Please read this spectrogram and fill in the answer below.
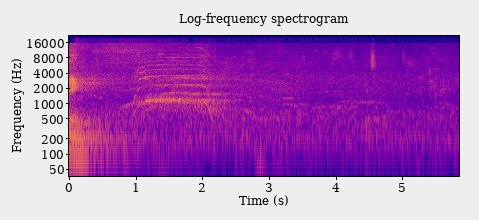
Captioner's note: students cheering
